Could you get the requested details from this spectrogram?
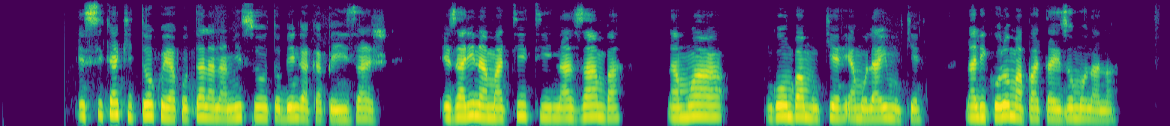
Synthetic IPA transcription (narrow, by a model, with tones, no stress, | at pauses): e˨si˦ka˦ki˨tɔ˦kɔ˨ja˨ko˨ta˦la˨na˨mi˦so˦to˨be˦ŋɡa˨ka˨pe˨i˨za˦ʒ | e˨za˨li˦na˨ma˨ti˦ti˨na˨za˦mba˦ | na˨mwa˦ | ŋɡo˦mba˦mu˨kɛ˦ja˨mo˨la˨ji˦mu˨kɛ˦ | na˨li˨ko˨lo˦ma˨pa˨ta˨e˨zo˦mɔ˦na˨na˨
